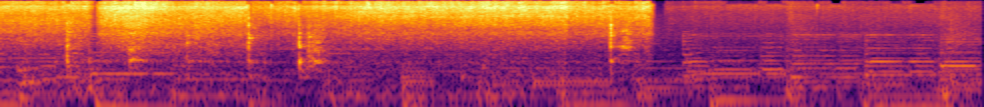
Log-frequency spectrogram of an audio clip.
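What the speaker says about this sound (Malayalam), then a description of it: "അപ്പോൾ നമ്മുടെ ഉള്ളി നല്ലതായിട്ടൊന്ന് വഴണ്ട് വന്നിട്ടുണ്ട്." Onions sautéing in a pan for a Kerala-style naadan beef curry, stirred repeatedly: loud, close sizzling and crackle with rhythmic scraping strokes of the spoon, easing slightly toward the end, with no talking.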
